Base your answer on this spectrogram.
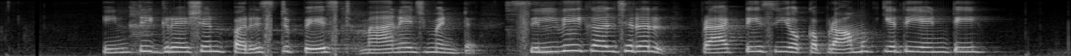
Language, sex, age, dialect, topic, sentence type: Telugu, female, 18-24, Utterandhra, agriculture, question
